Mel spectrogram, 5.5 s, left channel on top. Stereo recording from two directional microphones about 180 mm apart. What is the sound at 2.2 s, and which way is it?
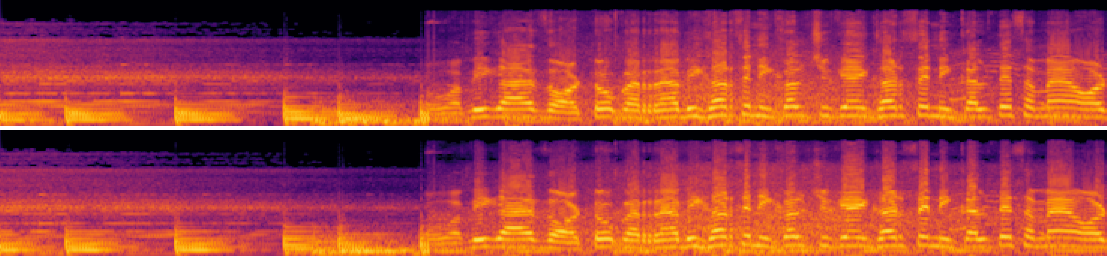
Speech, 20° left (ahead or behind).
